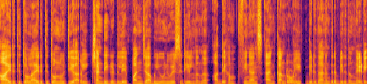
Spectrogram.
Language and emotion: Malayalam, neutral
